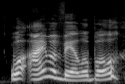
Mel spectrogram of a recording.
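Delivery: comic retold interjection, punched out loud; piping up. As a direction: pipe up loudly, playfully offering yourself. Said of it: "piped up and he goes".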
